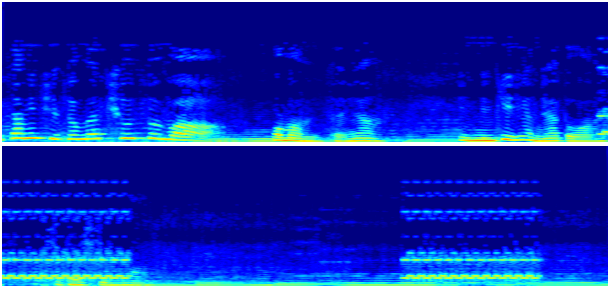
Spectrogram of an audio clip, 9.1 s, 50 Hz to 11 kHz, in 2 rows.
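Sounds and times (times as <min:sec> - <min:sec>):
speech: 0:00.0 - 0:05.8
telephone ringing with electronic trill: 0:04.5 - 0:05.6, 0:07.6 - 0:08.7.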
